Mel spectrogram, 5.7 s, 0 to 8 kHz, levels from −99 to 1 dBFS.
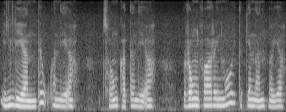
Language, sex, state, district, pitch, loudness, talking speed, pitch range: Mizo, female, Mizoram, Aizawl, 170 Hz, -18 LUFS, 190 wpm, 160-180 Hz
